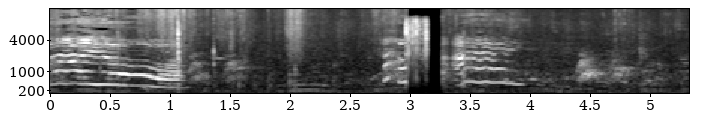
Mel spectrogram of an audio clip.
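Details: A kitten, tame and unafraid of people, gives a drawn-out falling meow rich in harmonics, followed by a shorter meow and a softer one, with light background noise.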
